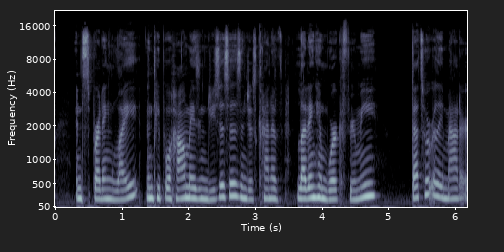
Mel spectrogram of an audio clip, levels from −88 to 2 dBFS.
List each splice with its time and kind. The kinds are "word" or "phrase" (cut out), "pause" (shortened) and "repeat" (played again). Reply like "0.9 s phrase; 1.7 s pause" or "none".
1.5 s word; 3.5 s pause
